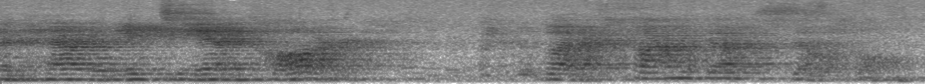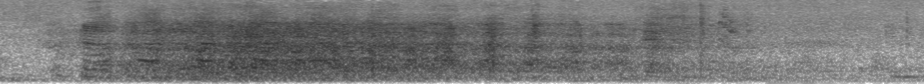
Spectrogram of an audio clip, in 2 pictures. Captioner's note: laughter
